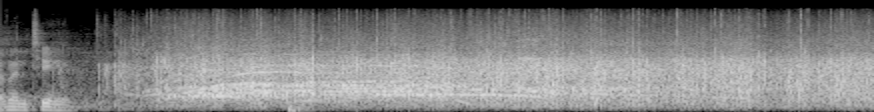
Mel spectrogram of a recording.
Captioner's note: audience applauding and cheering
